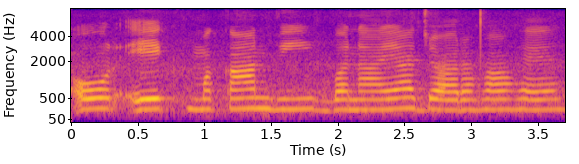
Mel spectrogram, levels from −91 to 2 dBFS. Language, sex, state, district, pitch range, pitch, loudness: Hindi, female, Haryana, Jhajjar, 230-250 Hz, 240 Hz, -16 LUFS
